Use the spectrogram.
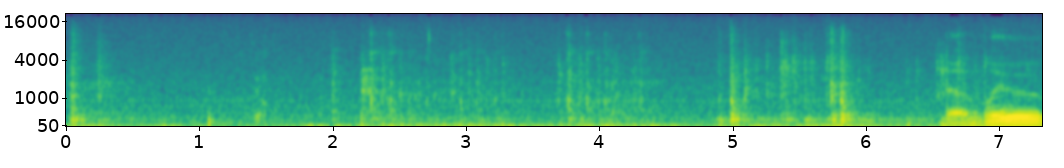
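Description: Typing on a computer keyboard while chatting, a light run of close clicks and taps scattered through the clip under quiet background murmur, ending with a brief voiced sound.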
